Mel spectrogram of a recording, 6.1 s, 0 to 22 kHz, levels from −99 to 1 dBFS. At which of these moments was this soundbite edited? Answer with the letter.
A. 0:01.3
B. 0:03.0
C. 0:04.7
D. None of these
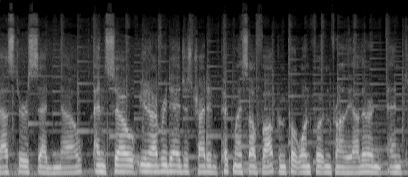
A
